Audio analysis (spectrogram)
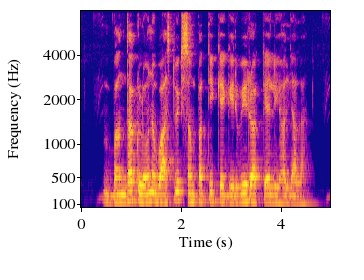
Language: Bhojpuri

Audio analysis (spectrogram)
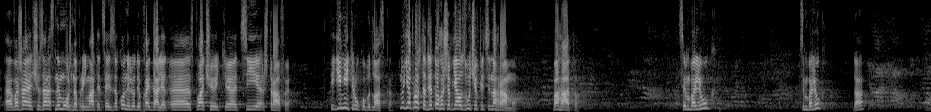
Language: Ukrainian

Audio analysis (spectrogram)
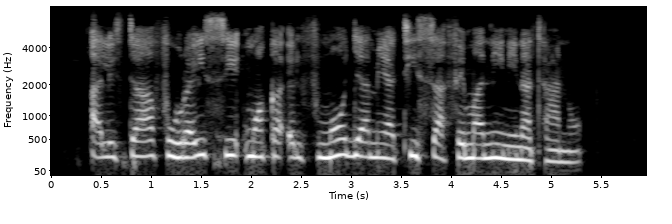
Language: Swahili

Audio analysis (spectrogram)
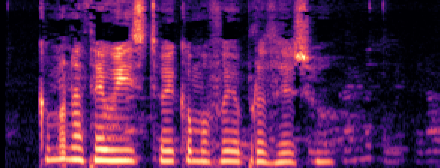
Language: Galician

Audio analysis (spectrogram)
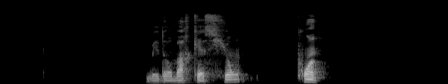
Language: French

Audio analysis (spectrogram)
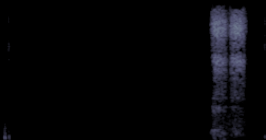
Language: Urdu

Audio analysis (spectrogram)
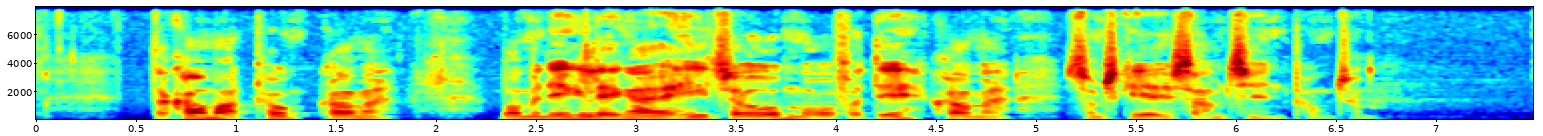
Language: Danish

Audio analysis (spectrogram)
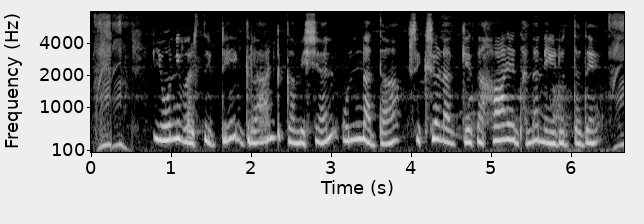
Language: Kannada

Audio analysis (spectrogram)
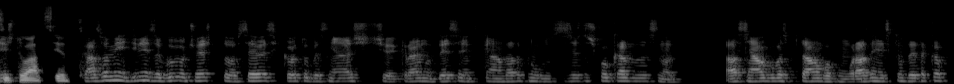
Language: Bulgarian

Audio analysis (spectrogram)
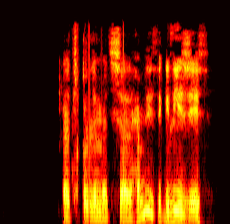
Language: Kabyle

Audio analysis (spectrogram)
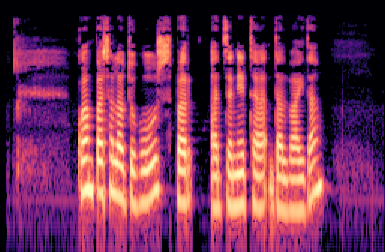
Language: Catalan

